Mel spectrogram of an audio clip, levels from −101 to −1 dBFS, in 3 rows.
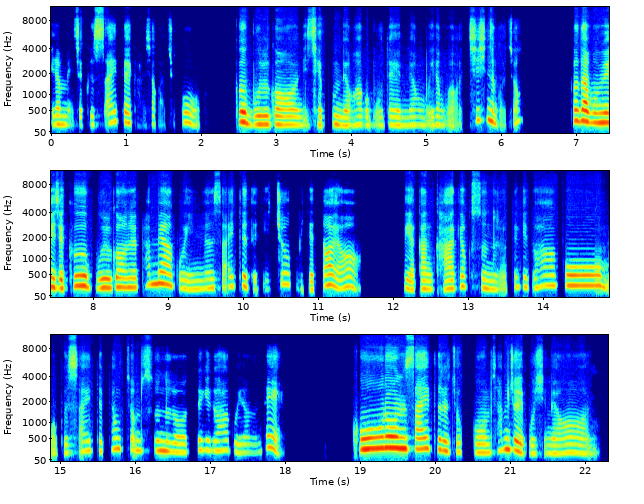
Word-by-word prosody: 이러면 180 -1 -7
이제 165 - -14
그 175 - -16
사이트에 215 +6 -6 0.2
가셔 - - -19
가지고 200 -7 -11 0.4
그 230 - +4
물건 175 -3 +2
이제 - - -16
제품명하고 170 -1 -8
모델명 165 0 -11
뭐 - - -15
이런 165 0 -11
거 - - -16
치시는 265 -2 -3
거죠. 245 +6 -16 0.6
그러다 250 -1 +7
보면 215 -1 +4
이제 185 -2 +3
그 230 +4 +4
물건을 195 +2 0
판매하고 250 -5 -1
있는 170 +3 -9
사이트들이 215 +2 -8 0.2
쭉 265 -1 -9
밑에 160 0 -10
떠요. 215 -5 -3 0.6
그 185 - -7
약간 165 +1 -6
가격 175 +8 -7
순으로 170 -5 -10
뜨기도 205 -2 -11
하고 235 +1 0
뭐 200 - -9
그 170 - -14
사이트 205 +5 -9
평점 245 -2 -8
순으로 205 -4 -5
뜨기도 225 -1 -9
하고 215 -4 -12
이러는데 175 +10 -8 0.9
고런 260 +2 +9
사이트를 250 -3 0
쪼끔 175 -1 -9
참조해 220 0 +1
보시면 160 - -11
195 Hz, 295 characters per minute, -26 LUFS, 175-235 Hz, 0.9 s, 고런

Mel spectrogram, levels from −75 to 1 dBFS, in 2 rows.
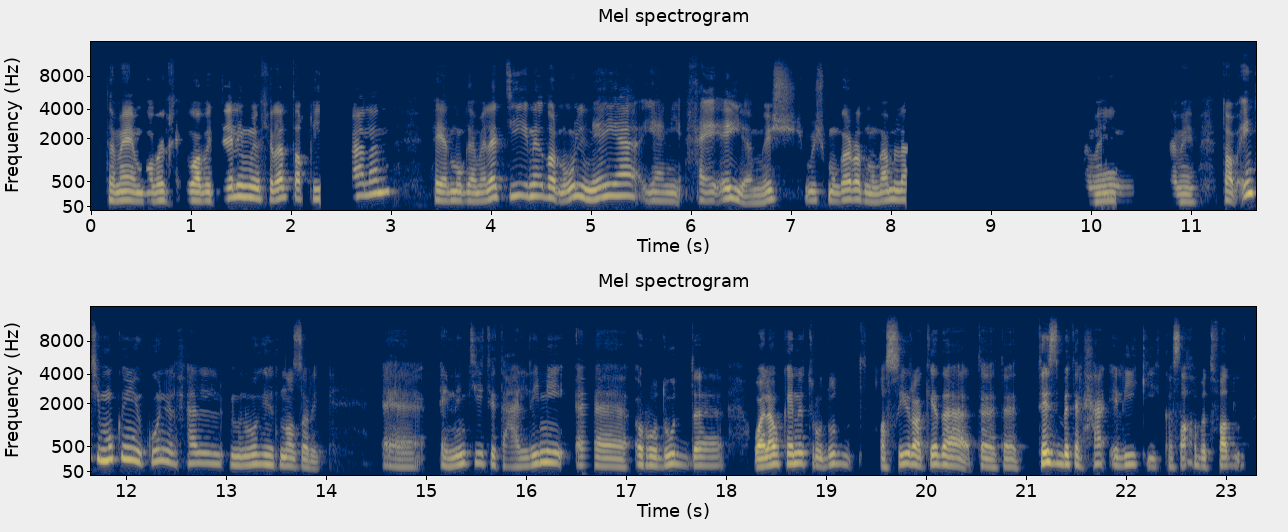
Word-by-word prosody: تمام. 150 -1 +3
وبال 140 +2 0 0.2
وبالتالي 150 +7 +3
من 195 -3 +4
خلال 180 +2 +2
تقيي 175 -1 -2 0.3
فعلًا 255 +7 +1 0.4
هي 155 -2 +2
المجاملات 145 +5 +1
دي 220 +1 -2
نقدر 215 -4 +2
نقول 155 +10 +1
إن 175 -6 +3
هي 225 +4 +2
يعني 140 -2 -5
حقيقية، 150 -3 0
مش 145 +9 -4
مش 150 0 -6
مُجرّد 160 +2 +1
مجاملة 145 +5 0 1.8
تمام. 135 +3 -1 0.6
تمام. 125 -1 -4 0.2
طب - - +1
أنتِ 260 +2 +3
ممكن 255 +4 +4
يكون 215 -2 +1
الحل 180 -1 -4
من 150 -1 -1
وجهة 165 0 0
نظرِك. 125 -8 -3 0.5
آآ - - -7
إن 135 +1 -2
أنتِ 180 +3 -1
تتعلّمي 160 +4 -2
آآ 135 -4 -2
ردود 150 +1 0 0.6
ولو 150 +6 +8
كانت 180 0 +2
ردود 160 +4 -3 0.3
قصيرة 165 +7 +3
كده 165 -4 +3
ت - - -6
ت 125 - -3
تثبت 180 -3 +6
الحق 175 +2 -2
ليكِ 145 -3 -4
كصاحبة 135 +2 -2
فَضْل، 145 +2 -1
160 Hz, 125 wpm, -24 LUFS, 140-185 Hz, 1.8 s, ولو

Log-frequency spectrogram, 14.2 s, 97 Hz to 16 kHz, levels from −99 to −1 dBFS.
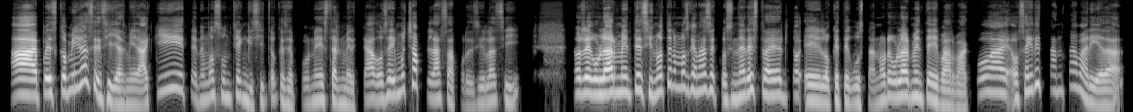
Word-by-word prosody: Ay, 215 0 +11
pues, 230 -1 +2
comidas 285 +11 -1
sencillas. 160 -8 -3
Mira, 140 -1 -2
aquí 265 - -2
tenemos 195 +3 -9
un 195 -2 -9
tianguisito 170 -5 -9
que 165 - -9
se 135 -2 -7
pone. 155 +5 -11
Está 170 0 -4
el 150 - -6
mercado, 175 +7 -5
o 185 - -5
sea, 215 - -1
hay - - -1
mucha 270 +9 0
plaza, 185 - -5
por 130 -2 -19
decirlo 150 +6 -9
así. 170 +3 -10 0.6
Entonces, 225 +2 -4
regularmente, 235 +3 +6
si 220 -2 -2
no 250 +2 -1
tenemos 305 -2 -5
ganas 265 +1 -3
de 265 - -3
cocinar 185 +4 -4
es 260 - 0
traer 215 -3 -2
to 210 +1 -8
eh, 170 0 -2
lo 155 -1 -2
que 165 +3 -5
te 160 - -5
gusta, 150 -2 -8
¿no? 170 +5 -6
Regularmente 200 -3 +1
barbacoa, 155 - -2
o 185 - -3
sea, 245 - -5
hay 260 - -4
de 350 -1 -3
tanta 265 +1 -12
variedad, 145 - -2
200 Hz, 205 wpm, -23 LUFS, 160-240 Hz, 0.6 s, Ay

